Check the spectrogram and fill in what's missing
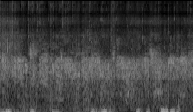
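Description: A church congregation applauds steadily throughout in praise of the Lord during an Easter service, a dense continuous clapping that fills the room alone with no talk.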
